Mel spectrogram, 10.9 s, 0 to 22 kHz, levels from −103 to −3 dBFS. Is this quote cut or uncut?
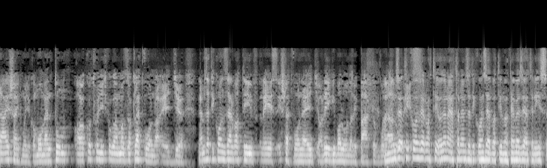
uncut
